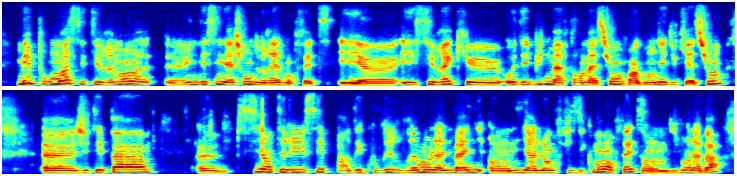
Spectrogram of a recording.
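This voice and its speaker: A woman speaks at a moderate pace in a fairly high pitch with ordinary pitch variation. The background is quiet. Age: 20s. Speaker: French language assistant. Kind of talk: testimony. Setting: video conference. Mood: friendly, relaxed. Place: home room. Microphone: video call.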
